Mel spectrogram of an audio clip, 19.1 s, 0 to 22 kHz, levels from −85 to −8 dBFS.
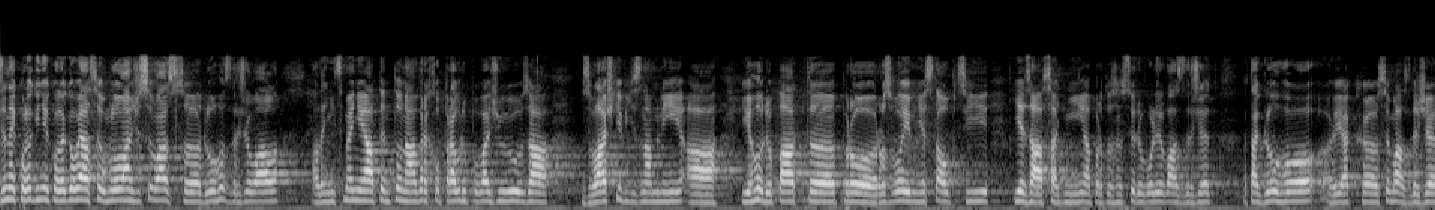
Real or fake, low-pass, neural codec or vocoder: real; 7.2 kHz; none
